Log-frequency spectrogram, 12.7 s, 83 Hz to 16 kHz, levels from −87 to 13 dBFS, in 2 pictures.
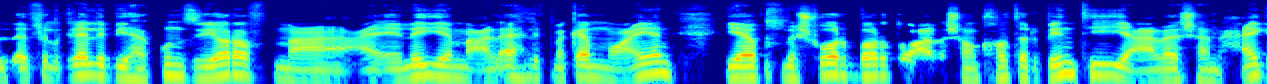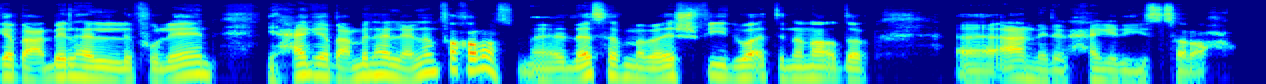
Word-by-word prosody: في -, -, -8 dB
الغالب 140 Hz, +2 st, -1 dB
يا 120 Hz, -1 st, -1 dB
هاكون 140 Hz, +6 st, -5 dB
زيارة 140 Hz, +4 st, +2 dB
ف -, -, -10 dB
مع 105 Hz, -3 st, -2 dB
عائلية 135 Hz, +7 st, 0 dB
مع 115 Hz, -5 st, -3 dB
الأهل 130 Hz, +4 st, -1 dB
في 120 Hz, -, -19 dB
مكان 130 Hz, +2 st, +1 dB
معين، 145 Hz, +10 st, 0 dB, 0.3 s
يا 130 Hz, 0 st, +6 dB
في 125 Hz, -, -9 dB
مشوار 150 Hz, +4 st, +4 dB
برضه 140 Hz, 0 st, 0 dB, 0.2 s
علشان 115 Hz, -1 st, -3 dB
خاطر 125 Hz, +1 st, -5 dB
بنتي، 145 Hz, -2 st, 0 dB
علشان 105 Hz, +1 st, -1 dB
حاجة 140 Hz, 0 st, +1 dB
باعملها 130 Hz, +3 st, +3 dB
لفُلان، 120 Hz, +6 st, 0 dB, 0.3 s
يا -, -, -8 dB
حاجة 145 Hz, -1 st, +3 dB
باعملها 145 Hz, +3 st, +1 dB
لعِلّان 165 Hz, +5 st, 0 dB
فخلاص 195 Hz, 0 st, +5 dB
ما -, -, -9 dB
للأسف 135 Hz, +4 st, +2 dB
ما 120 Hz, -3 st, -4 dB
بقاش 120 Hz, +4 st, +3 dB
في 140 Hz, -1 st, -2 dB
الوقت 130 Hz, +1 st, 0 dB
إن 120 Hz, -, -6 dB
أنا 125 Hz, +1 st, +1 dB
اقدر -, -, -1 dB, 0.5 s
آآ -, -, -2 dB
أعمل 110 Hz, -5 st, +2 dB
الحاجة 105 Hz, +1 st, -5 dB
دي 95 Hz, -1 st, -11 dB
الصراحة. 95 Hz, -, -3 dB
130 Hz, 205 wpm, -25 LUFS, 115-140 Hz, 0.5 s, يا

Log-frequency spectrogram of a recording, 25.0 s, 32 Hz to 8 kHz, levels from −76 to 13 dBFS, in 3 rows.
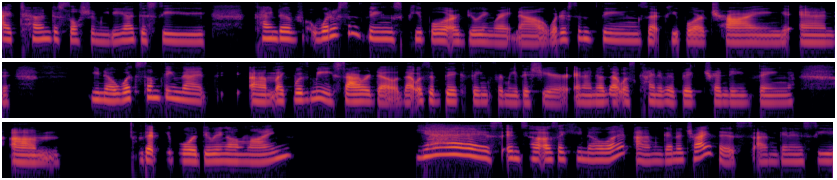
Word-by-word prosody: I 205 Hz, -, +3 dB
turn 210 Hz, 0 st, -1 dB
to 215 Hz, -, -5 dB
social 185 Hz, -2 st, -5 dB
media 170 Hz, +3 st, -4 dB
to 185 Hz, -1 st, -6 dB
see 165 Hz, -3 st, -6 dB, 0.5 s
kind 220 Hz, -1 st, 0 dB
of 210 Hz, -2 st, +1 dB
what 225 Hz, +6 st, +1 dB
are 295 Hz, -, +1 dB
some 355 Hz, +2 st, -7 dB
things 210 Hz, -7 st, -4 dB
people 200 Hz, -3 st, -4 dB
are 170 Hz, -, +4 dB
doing 160 Hz, -1 st, -5 dB
right 150 Hz, -1 st, -2 dB
now, 140 Hz, -1 st, +1 dB
what -, -, -4 dB
are 200 Hz, -, -2 dB
some 215 Hz, +1 st, -9 dB
things 180 Hz, -3 st, -6 dB
that 170 Hz, -, 0 dB
people 90 Hz, -2 st, -6 dB
are 80 Hz, -1 st, +1 dB
trying, 80 Hz, -, +3 dB
and, 155 Hz, -1 st, -2 dB, 0.8 s
you 200 Hz, -3 st, -4 dB
know, 180 Hz, -2 st, +1 dB
what's 210 Hz, +5 st, +1 dB
something 240 Hz, -3 st, -1 dB
that, 185 Hz, -3 st, +1 dB
e -, -, -44 dB, 0.3 s
eh, -, -, +7 dB
um, 160 Hz, -, 0 dB
like, 170 Hz, -, +2 dB
with 190 Hz, +1 st, 0 dB
me, 215 Hz, -4 st, -1 dB
sourdough, 165 Hz, -1 st, +5 dB
that 155 Hz, -, +3 dB
was -, -, -1 dB
a -, -, 0 dB
big 165 Hz, 0 st, -3 dB
thing 160 Hz, -1 st, -7 dB
for 155 Hz, -, -8 dB
me 150 Hz, -1 st, -7 dB
this 150 Hz, 0 st, -6 dB
year. 135 Hz, -2 st, -3 dB
And -, -, 0 dB
I 150 Hz, -, -3 dB
know 155 Hz, 0 st, -1 dB
that 160 Hz, 0 st, +4 dB
was 165 Hz, -2 st, -3 dB
kind 165 Hz, -1 st, -5 dB
of 155 Hz, -, -6 dB
a 155 Hz, -, -3 dB
big 150 Hz, -1 st, -2 dB
trending 150 Hz, -1 st, -5 dB
thing, 150 Hz, 0 st, -5 dB, 0.5 s
um, 75 Hz, 0 st, +5 dB, 0.8 s
that -, -, +8 dB
people 185 Hz, -2 st, -5 dB
were 175 Hz, -1 st, +5 dB
doing 175 Hz, +1 st, -2 dB
online. 170 Hz, -, -1 dB, 1.3 s
Yes! 290 Hz, -3 st, +5 dB
And 225 Hz, -1 st, 0 dB
so 220 Hz, -, -5 dB
I 205 Hz, -, +7 dB
was 200 Hz, -, 0 dB
like, 210 Hz, -1 st, -5 dB
"You 215 Hz, -, -9 dB
know 190 Hz, -1 st, -3 dB
what? 220 Hz, -, +2 dB
I'm 175 Hz, -1 st, -1 dB
gonna 175 Hz, +2 st, -4 dB
try 230 Hz, -, +6 dB
this. -, -, -5 dB
I'm 165 Hz, 0 st, -3 dB
gonna 170 Hz, 0 st, -8 dB
see 175 Hz, +1 st, -9 dB
175 Hz, 195 wpm, -25 LUFS, 160-210 Hz, 1.3 s, that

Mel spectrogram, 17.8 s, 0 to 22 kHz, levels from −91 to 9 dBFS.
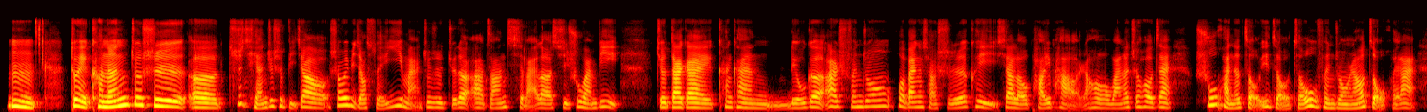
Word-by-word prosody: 嗯。 190 Hz, -6 st, +8 dB, 0.4 s
对， 225 Hz, -6 st, +8 dB
可 185 Hz, +3 st, +4 dB
能 205 Hz, +8 st, +9 dB
就 265 Hz, 0 st, +4 dB
是， 220 Hz, -8 st, +6 dB
呃， 170 Hz, -2 st, +4 dB
之 300 Hz, -, -8 dB
前 165 Hz, -, -5 dB
就 215 Hz, +5 st, -5 dB
是 220 Hz, -, -6 dB
比 195 Hz, -, -9 dB
较 175 Hz, -4 st, +1 dB
稍 -, -, -6 dB
微 255 Hz, +1 st, +4 dB
比 245 Hz, -, -2 dB
较 155 Hz, -2 st, -4 dB
随 155 Hz, -3 st, -11 dB
意 225 Hz, +7 st, -4 dB
嘛， 185 Hz, -, -6 dB
就 180 Hz, -, -7 dB
是 170 Hz, -1 st, -6 dB
觉 150 Hz, -, -8 dB
得， 165 Hz, +1 st, 0 dB
啊， 165 Hz, -1 st, -3 dB
早 155 Hz, -, -8 dB
上 160 Hz, +4 st, -5 dB
起 185 Hz, -1 st, -9 dB
来 -, -, -6 dB
了， 155 Hz, -2 st, -2 dB
洗 150 Hz, +1 st, -8 dB
漱 190 Hz, +6 st, -7 dB
完 160 Hz, -2 st, -2 dB
毕， 200 Hz, -, -7 dB, 0.4 s
就 175 Hz, -, -1 dB
大 175 Hz, +1 st, +5 dB
概 170 Hz, -3 st, +3 dB
看 180 Hz, +5 st, -8 dB
看 165 Hz, -4 st, -3 dB, 0.4 s
留 155 Hz, +1 st, -4 dB
个 185 Hz, -1 st, +1 dB
20 200 Hz, +2 st, -1 dB
分 190 Hz, +1 st, -6 dB
钟 210 Hz, +2 st, -5 dB
或 210 Hz, -, -3 dB
半 180 Hz, 0 st, 0 dB
个 185 Hz, -, -5 dB
小 145 Hz, -6 st, -8 dB
时 160 Hz, +4 st, -6 dB
可 200 Hz, +1 st, -9 dB
以 290 Hz, +4 st, -4 dB
下 175 Hz, -12 st, -2 dB
楼 145 Hz, -3 st, -2 dB
跑 145 Hz, 0 st, -5 dB
一 165 Hz, -, -3 dB
跑。 160 Hz, -3 st, -6 dB
然 -, -, -10 dB
后 165 Hz, -2 st, -6 dB
完 145 Hz, 0 st, -5 dB
了 170 Hz, -, -4 dB
之 180 Hz, -, -9 dB
后 185 Hz, -1 st, -1 dB
再 170 Hz, -2 st, -3 dB, 0.3 s
舒 260 Hz, +1 st, -1 dB
缓 175 Hz, -, -2 dB
地 155 Hz, +2 st, -3 dB
走 165 Hz, -, -4 dB
一 205 Hz, -, -3 dB
走， 190 Hz, -, -4 dB
走 145 Hz, -, -5 dB
5 225 Hz, -1 st, +2 dB
分 165 Hz, -5 st, -5 dB
钟， 145 Hz, -1 st, -4 dB
然 145 Hz, -, -2 dB
后 175 Hz, -, +1 dB
走 -, -, -2 dB
回 -, -, -12 dB
来， -, -, -3 dB
175 Hz, 255 characters per minute, -23 LUFS, 160-200 Hz, 0.4 s, 能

